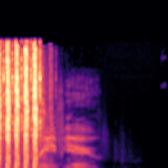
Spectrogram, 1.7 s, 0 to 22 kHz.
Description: Machine Gun SIG SG 552 Commando Long Burst Close Perspective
